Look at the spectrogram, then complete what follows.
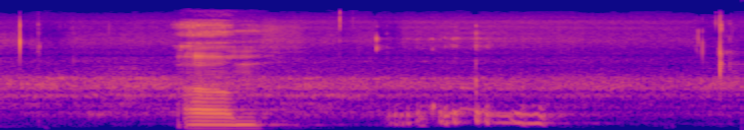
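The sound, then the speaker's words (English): A single short, steady pigeon-like coo, loud, seemingly voiced by a person imitating a pigeon sitting in a car's passenger seat, followed by a brief stretch of quieter mumbled talking. “who is sitting in the passenger seat next to me, in the body of a pigeon, of course.”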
